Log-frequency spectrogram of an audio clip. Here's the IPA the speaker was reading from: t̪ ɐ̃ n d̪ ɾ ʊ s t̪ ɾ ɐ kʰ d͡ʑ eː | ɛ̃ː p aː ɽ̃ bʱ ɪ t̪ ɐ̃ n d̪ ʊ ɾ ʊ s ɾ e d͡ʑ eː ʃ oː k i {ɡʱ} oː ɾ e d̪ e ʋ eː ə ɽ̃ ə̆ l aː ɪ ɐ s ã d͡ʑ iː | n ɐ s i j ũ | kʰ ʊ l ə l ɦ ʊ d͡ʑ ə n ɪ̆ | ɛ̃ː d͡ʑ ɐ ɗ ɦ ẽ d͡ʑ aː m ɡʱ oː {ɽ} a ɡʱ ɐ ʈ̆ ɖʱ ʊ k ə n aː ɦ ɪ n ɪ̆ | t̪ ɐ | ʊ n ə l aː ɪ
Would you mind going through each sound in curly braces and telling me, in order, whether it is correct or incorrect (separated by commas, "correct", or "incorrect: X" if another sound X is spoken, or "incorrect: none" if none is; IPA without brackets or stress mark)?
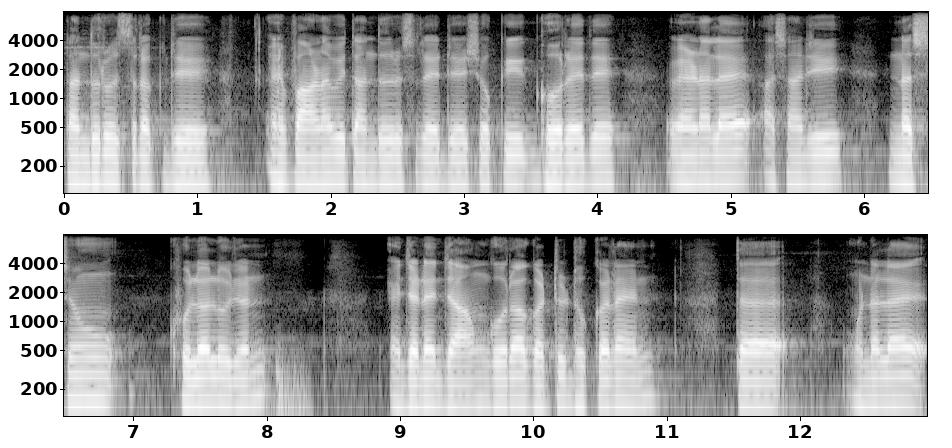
correct, incorrect: ɾ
